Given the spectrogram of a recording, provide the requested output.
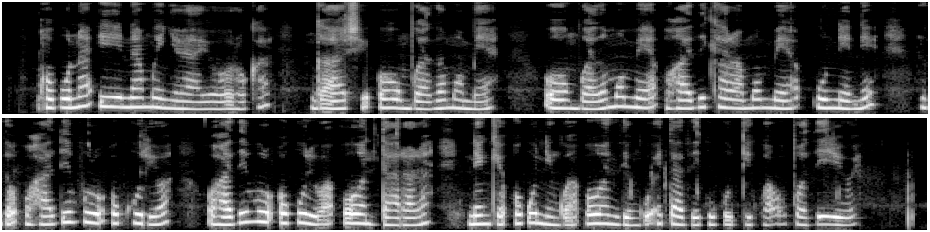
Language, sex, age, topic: Oshiwambo, female, 18-24, agriculture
